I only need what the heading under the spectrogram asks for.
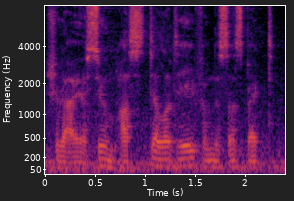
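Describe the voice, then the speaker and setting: An actor playing a stoic cyborg police officer in a video game, speaking in a terse, formal deadpan. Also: male voice, noisy background. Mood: deadpan, resolute. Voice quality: low, measured. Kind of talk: video game cutscene acting.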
